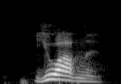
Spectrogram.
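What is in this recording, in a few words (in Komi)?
"юавны", Komi, male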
